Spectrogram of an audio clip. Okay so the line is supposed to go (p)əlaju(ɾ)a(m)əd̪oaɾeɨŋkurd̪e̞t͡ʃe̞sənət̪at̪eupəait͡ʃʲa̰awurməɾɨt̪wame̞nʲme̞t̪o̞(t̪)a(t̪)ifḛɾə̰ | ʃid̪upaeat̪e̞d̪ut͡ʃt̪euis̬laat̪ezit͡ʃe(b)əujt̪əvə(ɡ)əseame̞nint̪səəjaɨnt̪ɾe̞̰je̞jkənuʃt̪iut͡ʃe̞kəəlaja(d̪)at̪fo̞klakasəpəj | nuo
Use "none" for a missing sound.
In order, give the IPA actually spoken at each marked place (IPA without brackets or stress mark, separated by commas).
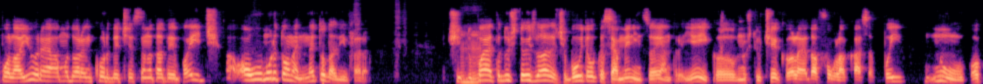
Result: p, ɾ, m, d̪, d̪, b, k, d̪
